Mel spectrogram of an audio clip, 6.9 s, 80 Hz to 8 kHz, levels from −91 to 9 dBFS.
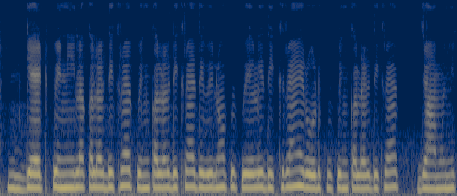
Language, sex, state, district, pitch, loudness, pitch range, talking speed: Hindi, female, Uttar Pradesh, Deoria, 210 Hz, -26 LUFS, 205-220 Hz, 225 wpm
